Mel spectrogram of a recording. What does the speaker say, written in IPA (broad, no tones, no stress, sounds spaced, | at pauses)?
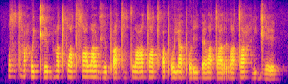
zˤ ṳ tˤ ɦ e h o j kʰ e bʱ e tˤ f l i tˤ sˤ u j ðˤ ɛ j ɡʱ e pʼ a tˤ ṳ tˤ ðˤ u j tˤ i tˤ ʔ u pʼ o j a pʼ o ɾ i ʔ ɛ l o tˤ ɯ r ɛ tˤ i h e̤ j ɡʱ e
